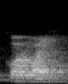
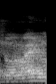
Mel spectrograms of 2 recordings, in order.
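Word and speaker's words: choroid: Second is कोरोइड, ठीक है, चोरॉइड मत बोलना, कोरोइड एक्चुअली एक डिक्शनरी में देख रहे थे तो उसका जो प्रोनाउंसिएशन था इसको चोरॉइड बोल रहा है, ठीक है। और बाकी के ब्रिटिश और अमेरिकन इंग्लिश में आपका कोरोइड पढ़ते हैं इसको, ठीक।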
